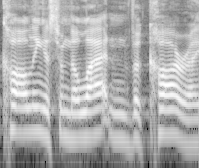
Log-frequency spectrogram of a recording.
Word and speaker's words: vocare: The word calling is from the Latin vocare. Is that how you pronounce it? I didn't take Latin. Vocare. Vocare. Yeah, no V.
